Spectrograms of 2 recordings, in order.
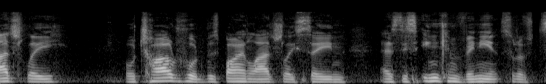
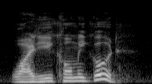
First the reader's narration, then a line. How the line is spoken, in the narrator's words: Jesus asks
